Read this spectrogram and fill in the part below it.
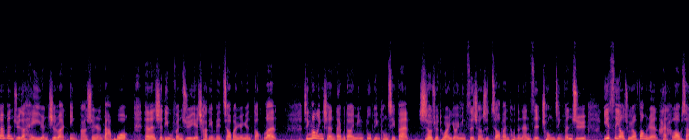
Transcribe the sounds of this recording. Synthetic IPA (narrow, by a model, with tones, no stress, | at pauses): sa˥nfə˥nt͡ɕy˧˥d̪ə˨xe˥ɪi˥˩ɻə˧˥nʈ͡ʂɻ̩˥lwa˥˩ni˨˩nfa˥ʂə˥ŋɻə˧˥nt̪a˥˩pʰwɔ˥t̪ʰa˧˥t̪a˥nʂɻ̩˥˧t̪i˥˩u˨˩fə˥nt͡ɕy˧˥jɛ˨˩ʈ͡ʂʰa˥t̪jɛ˨˩npe˥˩ɪt͡ɕjɑ˥˩ʊpa˥nɻə˧˥nɥɛ˧˥nt̪ɑ̰˨˩ʊlwə˥˩n | t͡ɕi˨˩nfɑ˥ŋli˧˥ŋʈ͡ʂʰɤ˧˥ŋt̪a˧˥ɪp̬u˨˩t̪ɑ˥˧ʊi˥˩mi˧˥ŋt̪u˧˥pʰi˨˩ŋt̪ʰʊ˥ŋt͡ɕʰi˥˧fa˥˩n | ʂɻ̩˥˧ʂo˥˧t͡ɕʰɥɛ˥t̪ʰu˥ɻa˧˥njo˨˩i˥˩mi˧˥ŋt͡sʰɹ̩˥˩ʈ͡ʂʰɤ˥ŋʂɻ̩˥˧t͡ɕjɑ˥˩ʊpa˥nt̪ʰo˧˥ʊd̪ə˧na˧˥nt͡sɹ̩˨˩ʈ͡ʂʰʊ˥ŋt͡ɕi˨˩ŋfə˥nt͡ɕy˧˥ | i˥sʰɹ̩˥˩jɑ˥ʊt͡ɕʰjo˧˥jɑ˥˧ʊfɑ˥˩ŋɻə˧˥nxa˧˥ɪlɑ˥˧ʊɕja˥˩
